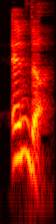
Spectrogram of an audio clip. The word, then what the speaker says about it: Ende: And then I looked to see when Michael Ende, I don't know if I can pronounce his name correctly. It's German. I'm sorry? Ende.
